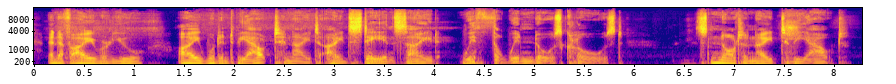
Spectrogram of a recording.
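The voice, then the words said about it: Old man's voice in an accent. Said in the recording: “he gives her a very weird warning, too ... Do you want me to do it in the accent?”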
